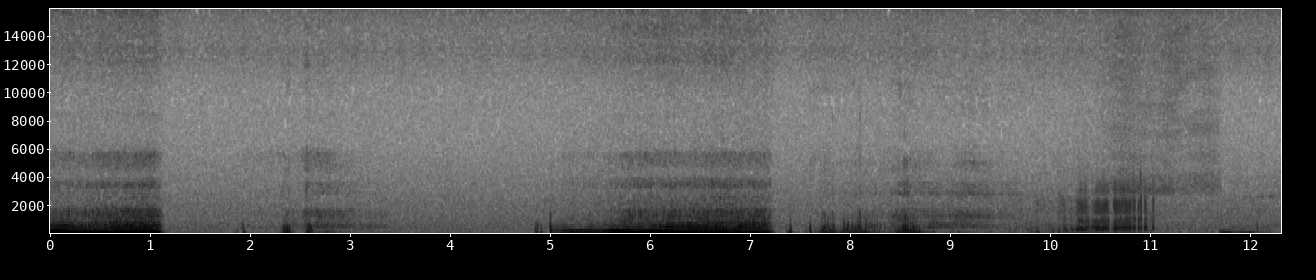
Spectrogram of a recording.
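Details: 5-month-old Cane Corso snoring after a hard day: two long, low, rumbling snores on inhalation about five seconds apart, with quiet breathing and small sounds between; ordinary snoring.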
